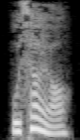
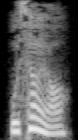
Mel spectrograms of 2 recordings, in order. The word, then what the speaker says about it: 웃어요: 웃어요, 웃어요.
